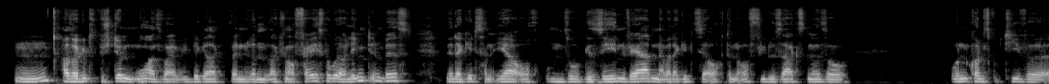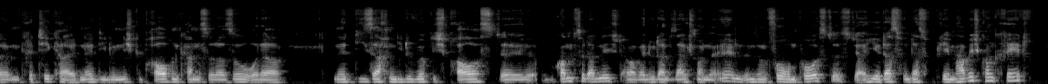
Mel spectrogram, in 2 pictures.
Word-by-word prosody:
Mhm, 135 +6 +2
also, 135 -1 +6
gibt’s 140 +1 0
bestimmt, 130 +2 +2
ne 135 +2 +2
also, 120 -2 0
wei 115 -2 0
wie 115 - -5
gesagt, 120 -2 0
wenn 115 0 +2
du 115 - -2
dann, 120 -1 +1
sage 120 +1 -1
ich 120 - -13
mal, - - +2
auf 115 - -4
Facebook 145 +1 +1
oder 125 -4 +5
LinkedIn 160 +4 +1
bist, 160 +1 0 0.3
ne, 125 - -2
da 125 - +5
geht’s 135 +1 -2
dann 115 -2 -3
eher 125 +1 +3
auch 120 -1 -3
um 130 -2 -3
so 120 -1 -1
gesehen 125 +3 +2
werden, 135 0 +5
aber 120 - 0
da 115 - -1
gibt’s 125 +1 -5
ja - - +1
auch - - -2
dann 115 -3 -3
oft, 115 +3 -5
wie 125 - -1
du 120 - 0
sagst, 115 0 -1
ne, 120 0 +2
so 115 -2 -1 1.0
unkonstruktive, 125 -3 -1
ähm, 110 0 -3
Kritik 130 +4 -5
halt, 100 -3 0
ne, 120 +2 0
die 110 -1 -4
du 110 - -2
nicht 115 +2 -1
gebrauchen 120 +2 +2
kannst 115 0 -3
oder 110 0 -1
so, 120 +2 -1
oder, 105 -2 0 0.4
ne, 120 - -1
die 120 +3 -9
Sachen, 125 0 +1
die 115 - -3
du 120 -1 -3
wirklich 120 -2 -2
brauchst, 125 +1 +2
äh, 110 0 -1
bekommst 150 -9 -2
du - - 0
dann 135 +1 +2
nicht. 145 0 -1
Aber 115 0 -1
wenn 110 - -1
du 115 - -2
dann, 115 -2 +1
sage 115 +1 -1
ich - - -11
mal, 120 - -2
ne, 110 - -1
in 130 -4 -1
so 115 - -2
'nem 110 - -3
Forum 120 0 +2
postest: 145 +4 0
„Ja, - - +1
hier, 130 -1 +1
das 130 0 +1
und 115 - -1
das 125 0 -1
Problem 120 -1 -1
habe 130 +7 +3
ich 180 - -1
konkret, 170 +2 -2
120 Hz, 255 wpm, -23 LUFS, 115-130 Hz, 1.0 s, also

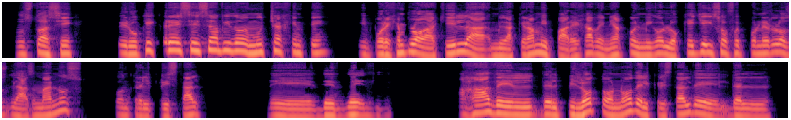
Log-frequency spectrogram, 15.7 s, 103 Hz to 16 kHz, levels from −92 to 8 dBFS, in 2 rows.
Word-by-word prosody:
Justo 150 +2 -3
así. 160 +1 +1 0.4
Pero, 155 -3 0
¿qué 210 +2 -1
crees? 210 -1 +3
He 205 -2 +4
sabido 205 -1 +3
de - - +4
mucha 180 +4 +2
gente 170 +1 -4 0.3
y, 150 -2 -10
por 150 +3 +1
ejemplo, 170 +4 +3
aquí 130 +6 +2
la 150 -12 +3
la 130 -2 0
que 140 - -9
era 150 +2 +3
mi 165 -3 +1
pareja, 125 +3 0
venía 140 -2 -2
conmigo, 150 0 0
lo 125 -6 0
que 165 - -2
ella 170 +3 +1
hizo 170 0 -1
fue 160 +1 -5
poner 165 0 -1
los 165 -6 -1
las 120 -3 -3
manos 160 +11 -4 0.3
contra 130 -2 -8
el 125 0 -5
cristal 130 +3 -4 0.6
de 120 -3 -3
de 130 0 +1
de 130 +1 -1 0.9
ajá, 165 +6 +2
del 145 -4 +2
del 145 -3 +1
piloto, 150 +3 +2
¿no?, 155 +9 +1
del 145 -9 0
cristal 135 +5 -2
del 140 -9 -1
del 120 -3 -3
145 Hz, 175 wpm, -23 LUFS, 130-170 Hz, 0.9 s, He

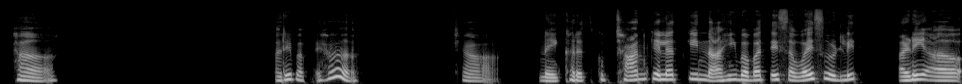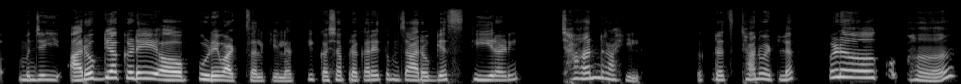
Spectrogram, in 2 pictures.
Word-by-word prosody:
हां. 190 -3 -1 2.2
अरे 215 +6 +1
बापरे! 190 -1 -6
हां! 320 - +2 0.9
अच्छा. 160 -4 -9 0.5
नाही 160 -2 +2
खरंच 180 -4 -2
खूप 220 - -7
छान 210 +5 +1
केलंत, 225 -1 +3
की 245 - 0
नाही 180 +6 +2
बाबा 200 +1 +4
ते 220 - +4
सवय 195 +4 +3
सोडलीत 220 -3 +1 0.5
आणि 220 +4 +5
अ, 180 -4 +2 0.2
म्हणजे 210 0 -1 0.3
आरोग्याकडे 275 +5 +4
अ, 215 - +6 0.3
पुढे 220 -4 +5
वाटचाल 170 -1 -1
केलंत. 160 -1 -4
की 230 - -6
कशाप्रकारे 195 +1 -2
तुमचं 215 -2 -4
आरोग्य 190 +1 0
स्थिर 205 -3 -1
आणि 210 +4 -5 0.5
छान 275 +3 +1
राहील. 220 -8 -5 0.6
तर - - -11
खरंच 210 -1 -4
छान 245 +1 -1
वाटलं. 220 -2 -2 0.4
पण 340 +2 +4
अ, 320 -1 +4
को - - -11 0.2
हां. 175 - -1
210 Hz, 125 wpm, -22 LUFS, 190-235 Hz, 2.2 s, अ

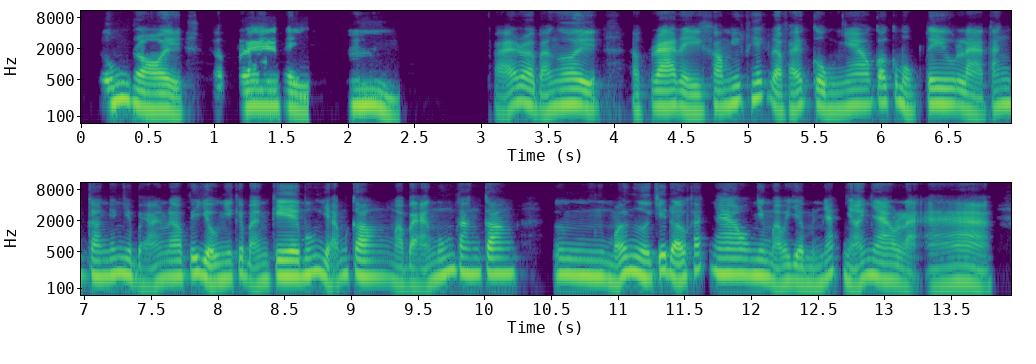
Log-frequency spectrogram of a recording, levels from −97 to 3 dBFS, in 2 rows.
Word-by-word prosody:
Đúng 205 +6 +3
rồi. 135 -7 +3 0.2
Thật 120 - -9
ra 150 - +3 0.2
thì 145 - +1 0.4
ừm, 160 -8 +1 0.7
phải 175 - -3
rồi 175 -4 +2
bạn 140 +3 -3
ơi, 165 -3 +3 0.2
thật 130 0 -10
ra 155 0 +5
thì 130 -4 0
không 150 +5 -3
nhất 190 - -1
thiết 225 +1 -1
là - - 0
phải 140 +3 -3
cùng 155 -5 -2
nhau 165 +3 -2
có 185 +1 -1
cái 190 - -5
mục 135 -7 -3
tiêu 170 0 +2
là 135 -8 -1
tăng 165 +7 -4
cân 175 -1 -1
giống 185 +2 0
như 185 -3 +1
bạn 130 +3 -7
đâu. 170 +1 0
Ví 190 +3 0
dụ 160 -5 +3
như 155 +2 -1
cái 190 - -4
bạn 145 -1 -4
kia 175 +1 +7
muốn 195 +2 +2
giảm 180 0 -3
cân 170 -3 0
mà 125 - -5
bạn 120 +3 -3
muốn 195 +6 0
tăng 195 -2 0
cân, 195 0 +2 0.3
ừm, 180 -3 0
mỗi 180 +8 +1
người 185 -6 +3
chế 220 +7 +2
độ 150 - +3
khác 225 +6 -5
nhau 190 -2 +2
nhưng 175 -2 +1
mà - - -4
bây 135 - -4
giờ 135 - 0
mình 125 0 -7
nhắc 185 +8 -4
nhở 145 - -2
nhau 155 -2 0
là, 120 -6 -3
à, 120 0 -3
165 Hz, 265 wpm, -22 LUFS, 140-185 Hz, 0.7 s, kia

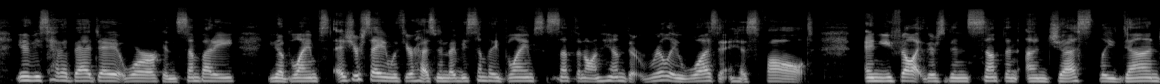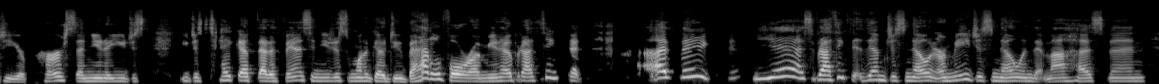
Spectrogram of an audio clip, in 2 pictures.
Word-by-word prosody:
you 185 - 0
know, - - +5
if - - -2
he's 185 +1 0
had 195 -4 -6
a 180 - -2
bad 170 0 -1
day 160 -1 +2
at - - -1
work 150 0 +1
and 135 0 -2
somebody, 160 -1 -1 0.3
you 150 - -6
know, 150 -2 +3
blames- 150 -1 -1
as 175 - 0
you're 205 - 0
saying 180 -5 +2
with 155 -1 -2
your 160 - 0
husband- 150 -1 0
maybe 150 +1 -1
somebody 170 0 -3
blames 165 +2 -2
something 160 -3 -5
on 145 +1 -1
him 170 -1 -3
that - - -7
really 160 +5 -2
wasn't 155 +5 -1
his 125 -4 -5
fault 135 -5 -1 0.5
and 160 0 +3
you 165 +1 +1
feel 165 +1 +3
like 160 - +3
there's 150 -2 -3
been 150 -1 0
something 160 -1 -2
unjustly 145 0 -1
done 155 +3 +1
to 145 -1 -4
your 125 -2 -2 0.2
person. 155 -2 +1
You 150 0 +3
know, 145 - +2
you 145 0 -2
just 145 +1 -8 0.3
you - - -8
just 160 -2 -6
take 195 0 -1
up 180 -1 +4
that 165 -1 +7
offense 170 +6 -1
and 160 -2 -3
you 160 - -4
just 160 -1 -3
wanna 160 0 +1
go 150 -2 +3
do 140 +1 +1
battle 245 - +4
for 160 -7 +5
him, 145 0 0
you 155 +1 +1
know? 170 +1 +2
But 180 - -6
I 175 0 +4
think 290 - -3
that - - +1 0.7
I 305 +1 +8
think 340 -3 +2 0.4
yes. 295 +1 +2
But 225 -2 +6
I 215 - +5
think 320 +4 -3
that 170 - -7
them 205 0 0
just 180 -2 -5
knowing 175 +1 +2
or 160 - +2
me 200 +8 -1
just 180 -5 -5
knowing 160 -1 0
that - - -6
my 150 +1 +2
husband 155 0 -5
160 Hz, 220 wpm, -22 LUFS, 150-175 Hz, 0.7 s, I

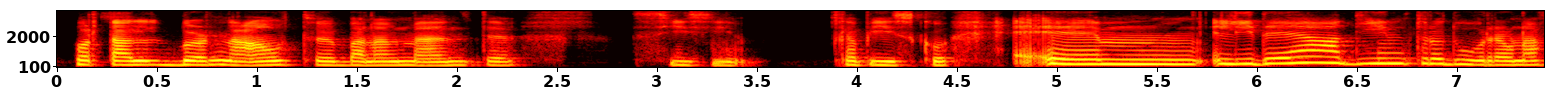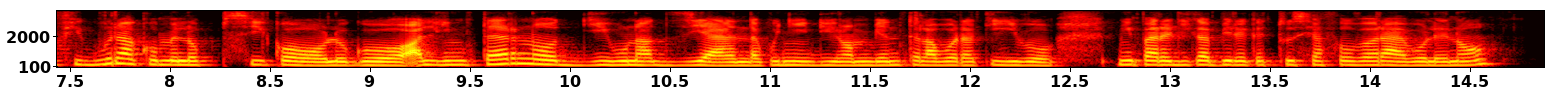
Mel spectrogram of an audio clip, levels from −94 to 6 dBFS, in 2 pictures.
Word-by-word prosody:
porta 215 -1 +2
al 205 0 +4
burnout 200 -1 +2
banalmente. 185 0 -1 0.5
Sì, 195 - -8
sì, 180 -1 -5 0.4
capisco. 190 -1 -1 0.3
E - - -4
ehm, 240 -2 +4
l'idea 275 +6 +3
di 260 0 -1
introdurre 255 -6 +1
una 205 0 +1
figura 225 +6 -2
come 215 -3 -1
lo 200 - +1
psicologo 185 -3 0
all'interno 220 +4 +2
di 195 0 -6
un'azienda, 185 -3 -1
quindi 195 0 -2
di 185 0 -6
un 185 - -2
ambiente 190 +2 -2
lavorativo, 185 -1 -3 0.3
mi 215 -1 -2
pare 205 -1 +2
di 195 - -5
capire 210 -1 -1
che 200 0 -7
tu 205 +1 -6
sia 205 0 -7
favorevole, 195 -2 -2
no? 240 +7 -4
200 Hz, 135 wpm, -23 LUFS, 190-220 Hz, 0.5 s, al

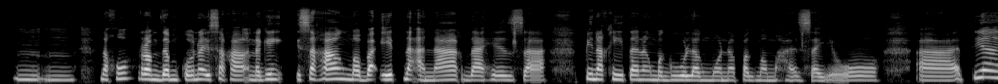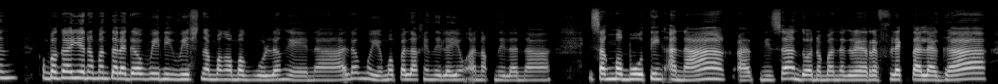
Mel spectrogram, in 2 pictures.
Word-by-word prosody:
Mm. 215 -3 -6 0.2
Naku, 260 +5 -1
ramdam 225 -3 +4
ko 215 - +1
na 230 +1 +3
isa 220 - +1
ka 210 -2 0
naging 210 +4 0 0.2
isa 225 +2 +1
kang 245 0 +5
mabait 220 0 +3
na 240 - 0
anak 200 +4 0
dahil 205 0 -1
sa 200 - -2 0.4
pinakita 230 -3 +1
ng 215 -1 -3
magulang 200 -1 0
mo 190 - -5
na 190 0 -5
pagmamahal 185 0 -7
sa'yo. 185 - -5 0.4
At 190 -1 -2
yan, 310 -1 +1 0.2
kumbaga 300 +1 +3
yan 295 -1 +3
naman 285 0 -1
talaga 255 -1 +3
wini-wish 240 -1 -1
ng 240 - +1
mga 225 -1 -1
magulang, 215 0 -1
eh, 195 -2 -5
na 200 0 -5
alam 270 +2 -5
mo 265 - -5
yun 210 -3 -2
mapalaki 225 0 -1
nila 215 -1 -1
yung 215 - -8
anak 210 -1 -7
nila 195 -1 -5
na 200 0 -6 0.5
isang 255 -4 +3
mabuting 245 0 +4
anak. 230 +3 +2
At 190 0 -2
minsan 240 +5 +1
doon 220 -1 +1
naman 210 0 -3
nagre-reflect 210 +2 0
talaga 215 +5 +3
220 Hz, 155 wpm, -20 LUFS, 205-240 Hz, 0.5 s, kang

